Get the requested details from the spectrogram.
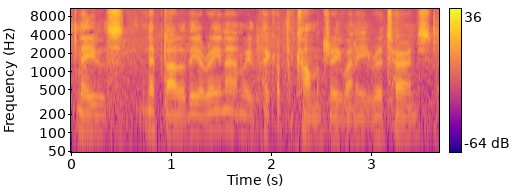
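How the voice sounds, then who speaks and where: A man giving quiet, low-key snooker commentary in a relaxed, understated manner. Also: fast talker, noisy background.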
